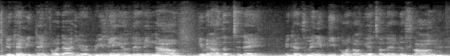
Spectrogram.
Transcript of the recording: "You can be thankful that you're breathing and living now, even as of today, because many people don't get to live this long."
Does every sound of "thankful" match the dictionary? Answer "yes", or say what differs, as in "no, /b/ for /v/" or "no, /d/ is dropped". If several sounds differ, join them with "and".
yes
